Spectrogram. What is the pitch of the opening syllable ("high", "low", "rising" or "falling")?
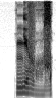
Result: high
